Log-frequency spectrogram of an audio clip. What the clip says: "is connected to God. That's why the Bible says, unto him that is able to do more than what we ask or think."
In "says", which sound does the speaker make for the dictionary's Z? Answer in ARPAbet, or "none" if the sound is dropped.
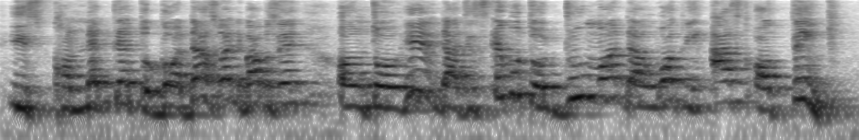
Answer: none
